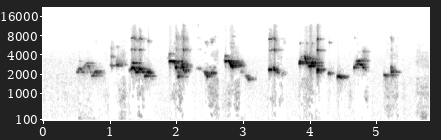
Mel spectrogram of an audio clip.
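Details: A young male Rose-breasted Grosbeak in not fully mature plumage, visiting a feeder for grape jelly, sings a sweet, robin-like warble: a dozen quick slurred phrases rising and falling over five seconds.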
